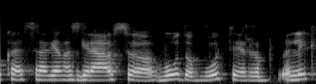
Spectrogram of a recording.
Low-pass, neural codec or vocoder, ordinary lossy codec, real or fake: 7.2 kHz; none; Opus, 24 kbps; real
